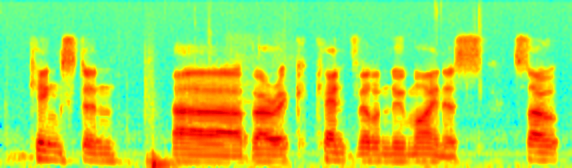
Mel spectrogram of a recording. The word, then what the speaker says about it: Berwick: Can I call it Berwick? Because it should be called Berwick. – Yeah, you got to say it properly. Berwick.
